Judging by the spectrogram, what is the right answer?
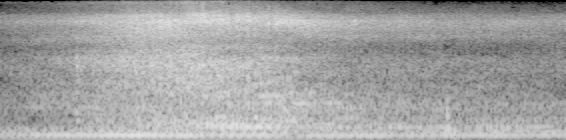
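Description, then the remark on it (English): The heavy engine of a tractor or big truck rumbles past, its steady low drone swelling to a peak and then easing off as it moves away, with no voices. “now there's a tractor coming up.”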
